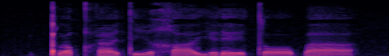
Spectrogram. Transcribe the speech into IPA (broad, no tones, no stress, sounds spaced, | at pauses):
ǃ u qʰ eː t iː χ aː j e ɾ eː t ɔː p aː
